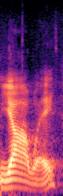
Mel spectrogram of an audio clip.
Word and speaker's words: Yahweh: way so we can see it the proper pronunciation Yahweh so we have a syllable we have syllable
